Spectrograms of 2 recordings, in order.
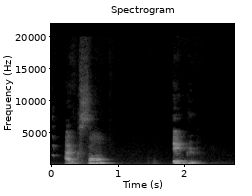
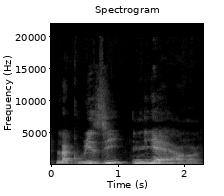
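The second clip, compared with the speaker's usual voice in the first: "cuisinière" stretched out slowly, stressing the final ière; slow dictation; much slower than usual. Shown as a demonstration. Teacher slowly stresses the feminine "cuisinière" for the pupils. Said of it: "teacher stresses feminine form".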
